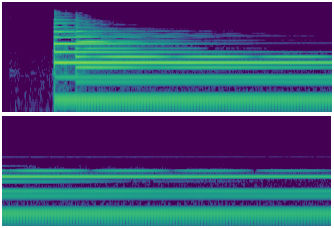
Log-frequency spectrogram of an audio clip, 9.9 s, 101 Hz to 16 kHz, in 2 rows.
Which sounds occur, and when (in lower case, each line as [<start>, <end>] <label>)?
[0.07, 0.72] background noise
[0.73, 9.85] doorbell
